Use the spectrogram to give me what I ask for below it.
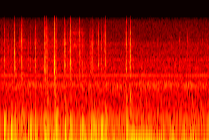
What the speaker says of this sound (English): if it is not on the list, we can type it manually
